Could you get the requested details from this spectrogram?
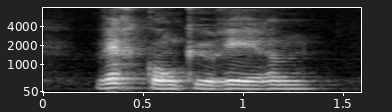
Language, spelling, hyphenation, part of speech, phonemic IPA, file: Dutch, wegconcurreren, weg‧con‧cur‧re‧ren, verb, /ˈʋɛx.kɔŋ.kyˌreː.rə(n)/, Nl-wegconcurreren.ogg
- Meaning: to outcompete, typically by means of arguably unfair practices; to undercut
